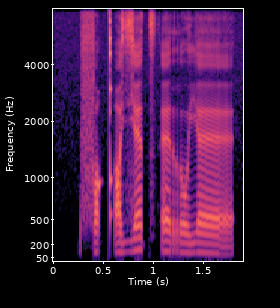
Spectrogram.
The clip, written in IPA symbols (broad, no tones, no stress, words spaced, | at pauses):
fʌqʼʌzʲæ t͡sʼɛrojɛː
